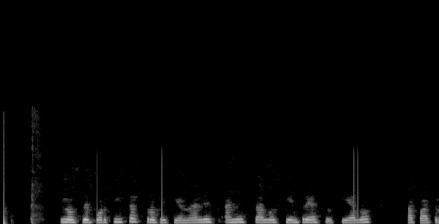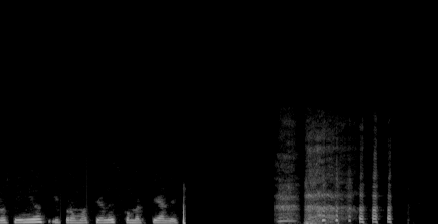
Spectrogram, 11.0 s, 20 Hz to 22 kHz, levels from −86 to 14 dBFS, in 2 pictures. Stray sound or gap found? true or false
true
